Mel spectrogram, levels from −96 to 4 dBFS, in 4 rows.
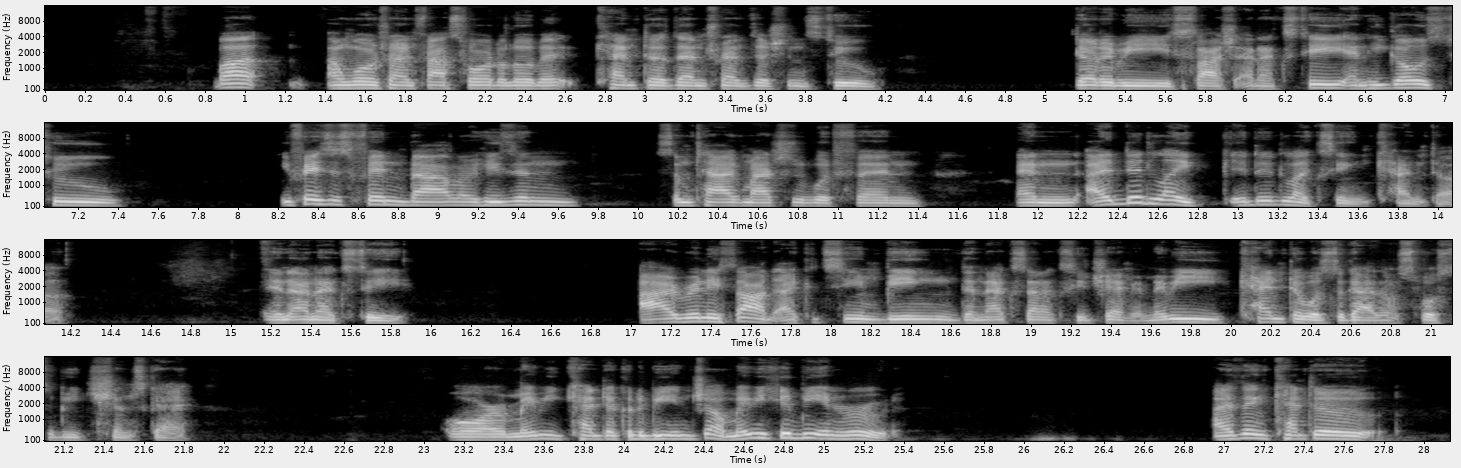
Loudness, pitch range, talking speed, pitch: -19 LUFS, 120-150 Hz, 175 wpm, 130 Hz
